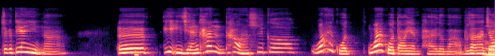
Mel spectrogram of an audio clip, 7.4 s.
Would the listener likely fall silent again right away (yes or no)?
no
